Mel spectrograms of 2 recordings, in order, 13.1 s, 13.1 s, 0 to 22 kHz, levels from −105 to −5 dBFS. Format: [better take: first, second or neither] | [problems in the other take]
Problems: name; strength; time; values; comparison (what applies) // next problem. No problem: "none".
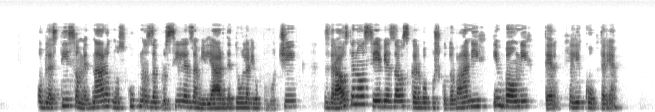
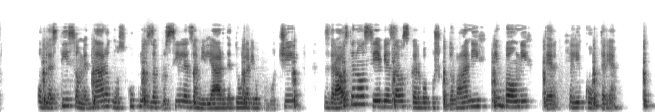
first | noise reduction (neural mask model Resemble Enhance denoiser)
